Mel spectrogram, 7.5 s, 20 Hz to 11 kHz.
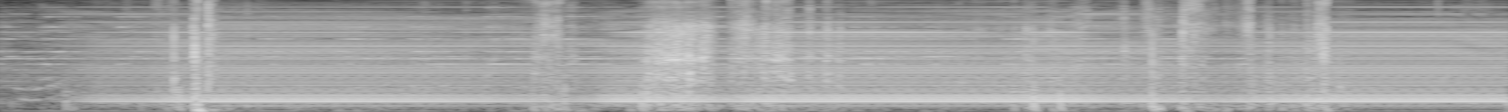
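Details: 6283 IC amplifier board, microphone held on the speaker: steady low hum under scattered crackles and thumps; amplifier hum.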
